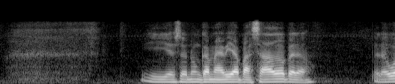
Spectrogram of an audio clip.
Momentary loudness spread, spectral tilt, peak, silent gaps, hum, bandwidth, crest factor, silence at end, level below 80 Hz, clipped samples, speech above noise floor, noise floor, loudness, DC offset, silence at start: 25 LU; -5.5 dB/octave; 0 dBFS; none; none; 8.2 kHz; 16 dB; 0 s; -54 dBFS; under 0.1%; 34 dB; -48 dBFS; -14 LUFS; under 0.1%; 0.15 s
